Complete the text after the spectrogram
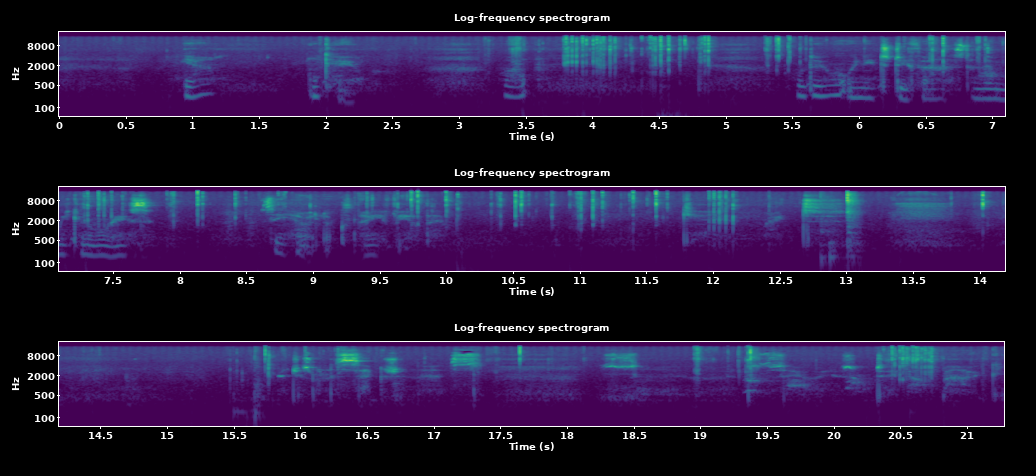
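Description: A woman whispers softly, very close to a microphone.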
